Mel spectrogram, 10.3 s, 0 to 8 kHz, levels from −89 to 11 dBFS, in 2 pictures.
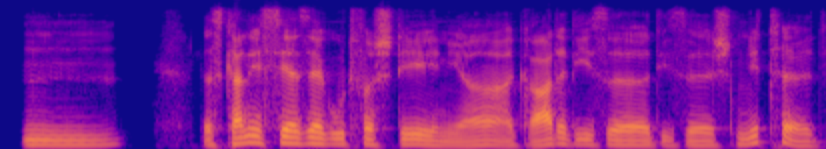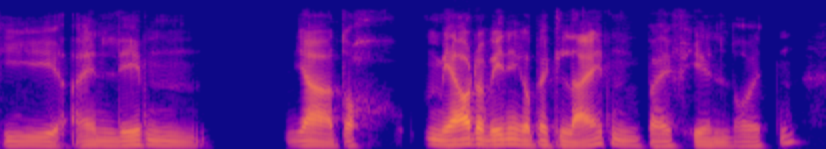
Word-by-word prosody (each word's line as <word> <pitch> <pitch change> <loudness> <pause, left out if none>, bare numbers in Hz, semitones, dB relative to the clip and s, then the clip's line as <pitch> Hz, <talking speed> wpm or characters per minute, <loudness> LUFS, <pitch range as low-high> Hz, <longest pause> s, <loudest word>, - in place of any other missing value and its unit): Mhm. 95 +1 -3 0.5
Das - - -3
kann 120 +2 +6
ich 135 -3 +3
sehr, 130 -2 +6
sehr 120 -1 +5
gut 110 0 -2
verstehen, 100 -4 +1
ja. 85 +1 0
Grade 105 +8 +4
diese 95 -2 +1
diese 85 0 -3
Schnitte, 105 - 0
die 85 +1 -7
ein 85 +1 -6
Leben, 85 -1 -5 0.5
ja, 85 -1 +1
doch - - -9
mehr 95 -2 +3
oder 105 - +4
weniger 100 -1 0
begleiten 100 -8 -2
bei 80 0 -5
vielen 80 -2 -8
Leuten, 80 - -11
95 Hz, 145 wpm, -25 LUFS, 85-105 Hz, 0.5 s, kann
